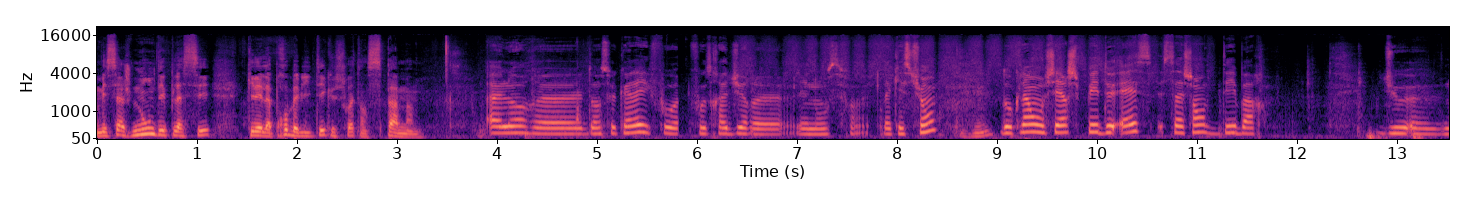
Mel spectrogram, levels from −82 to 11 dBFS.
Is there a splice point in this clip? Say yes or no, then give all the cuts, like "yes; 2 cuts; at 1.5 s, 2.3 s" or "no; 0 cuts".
yes; 3 cuts; at 2.4 s, 3.9 s, 5.8 s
